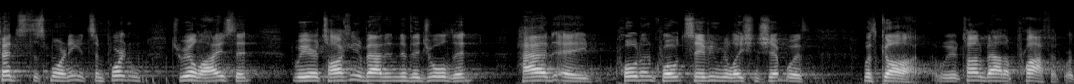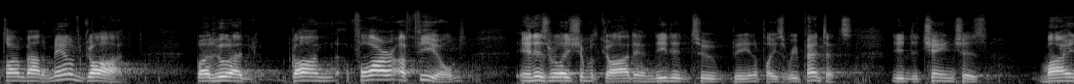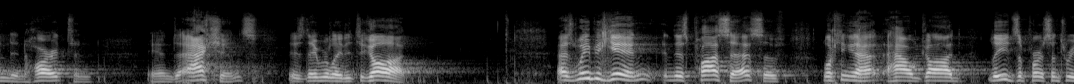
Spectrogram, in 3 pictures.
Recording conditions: large echoing room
